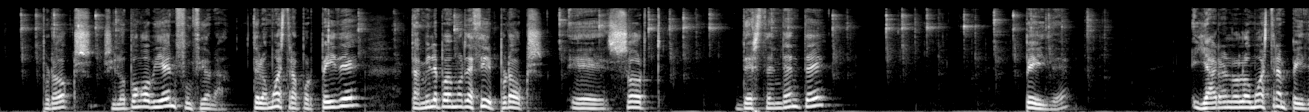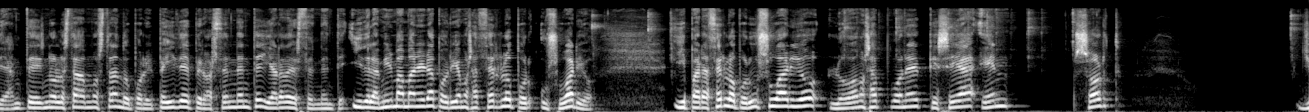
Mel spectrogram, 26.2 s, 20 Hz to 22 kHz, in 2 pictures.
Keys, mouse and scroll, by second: 0.0-1.4 typing, 4.2 typing, 4.7 ctrl+p, 5.6-11.0 typing, 19.0 q, 19.8 ctrl+p, 21.5-23.8 typing, 26.0-26.1 typing.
